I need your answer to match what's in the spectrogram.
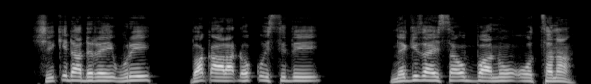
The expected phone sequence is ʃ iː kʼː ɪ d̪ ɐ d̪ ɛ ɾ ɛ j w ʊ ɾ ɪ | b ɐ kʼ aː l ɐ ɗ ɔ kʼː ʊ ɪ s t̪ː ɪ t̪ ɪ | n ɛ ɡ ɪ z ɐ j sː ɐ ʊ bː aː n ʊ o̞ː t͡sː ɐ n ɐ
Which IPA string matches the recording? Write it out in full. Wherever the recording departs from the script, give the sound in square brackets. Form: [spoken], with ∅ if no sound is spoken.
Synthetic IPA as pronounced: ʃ iː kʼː ɪ d̪ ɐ d̪ ɛ ɾ ɛ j w ʊ ɾ ɪ | b ɐ kʼ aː l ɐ ɗ ɔ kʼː ʊ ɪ s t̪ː ɪ [d̪] ɪ | n ɛ ɡ ɪ z ɐ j sː ɐ ʊ bː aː n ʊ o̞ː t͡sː ɐ n ɐ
